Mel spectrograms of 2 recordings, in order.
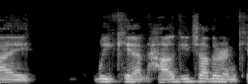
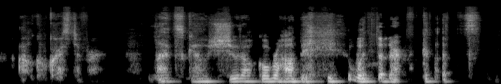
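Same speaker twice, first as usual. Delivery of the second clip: put-on kid's whispering voice. Retelling what a nephew would say in his ear: imitating a child whispering. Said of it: "he would whisper in my ear".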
